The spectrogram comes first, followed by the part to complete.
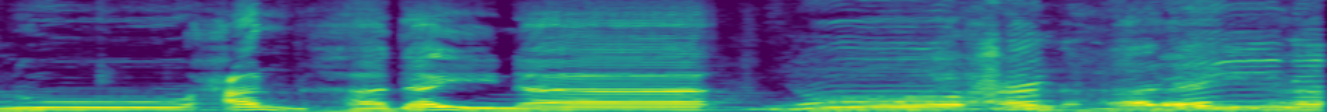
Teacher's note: تنوین کے بعد حروف حلقی میں سے ہا آ رہا ہے تو یہاں پہ اظہار ہوگا، یعنی غنہ نہیں کریں گے۔ اب نون میں واو مدہ ہے نو میں، اور ہدئی میں یا لین ہے، نو کو لمبا کر کے پڑھیں گے اور ہدائی کو بغیر کھینچے بغیر جھٹکا دیے نرمی سے معروف پڑھیں گے۔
